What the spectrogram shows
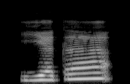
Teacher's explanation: यका काफ बारीक पढ़ा जाएगा, थोड़ा खींच कर पढ़ेंगे क्योंकि अलिफ मद्दा है।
